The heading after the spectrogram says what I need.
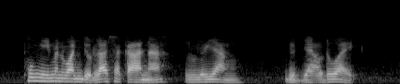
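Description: A short speech clip that's been through the AMR narrowband mobile codec the whole way. Nothing gets above 4 kHz, so it's boxed-in and muffled, and the thin, buzzy, synthetic edge on the voice is plainly audible, which fits one of the lower AMR-NB modes, something like 7.4 kbps. Then there's a lost AMR speech frame between about 3.10 and 3.23 s. That sounds like a single dropped 20 ms frame: the decoder patches over the gap with the previous frame's pitch and vocal tract settings at reduced gain, so you get a quick dip or a bit of warble before the voice settles back in.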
